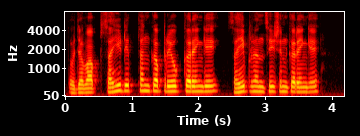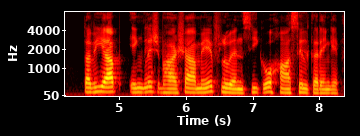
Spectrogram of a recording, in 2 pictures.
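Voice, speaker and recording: A male pronunciation teacher with an Indian English accent and Hindi as his first language, slowly and patiently modeling each word aloud while explaining slides. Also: on the high side, steady tone, smooth, no room sound, studio quality. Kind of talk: slide-based lesson.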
